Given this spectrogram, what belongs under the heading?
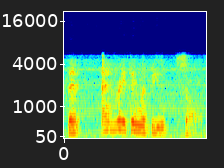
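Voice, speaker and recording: A woman narrating a children's story in an expressive storytelling style. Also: medium pitch, fairly quick. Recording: dull sound with faint background noise.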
